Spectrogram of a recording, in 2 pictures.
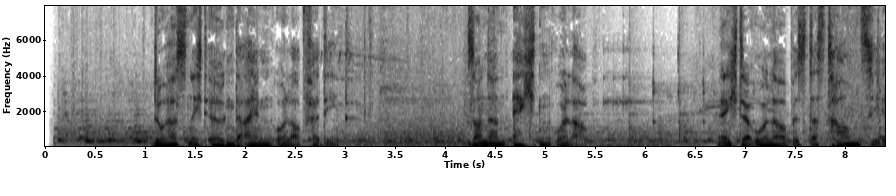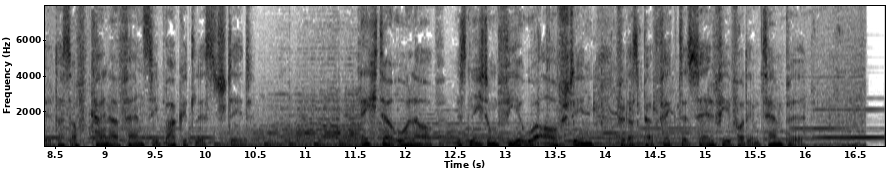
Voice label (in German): Werbung, DE; Landal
